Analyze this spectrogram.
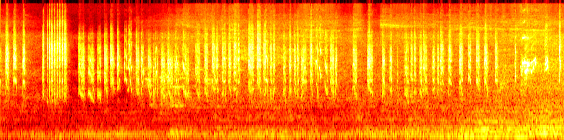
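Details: Male village indigobird (trotol), Bandung, West Java, Indonesia, singing at length: a long run of dry, rapid ticking and buzzy notes in uneven bursts, loudest early and thinning toward the end.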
